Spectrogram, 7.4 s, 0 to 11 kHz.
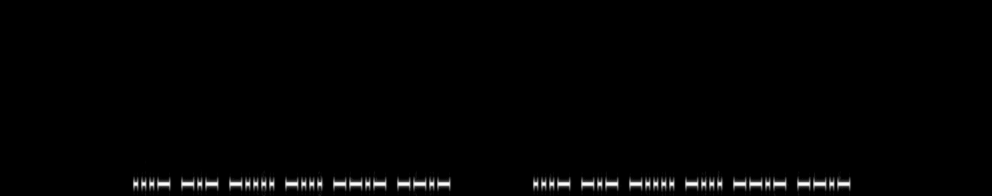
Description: Morse code, heard as a keyed tone, about 40 wpm, 700 Hz. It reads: VK6BQQ VK6BQQ
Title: DXCC-100 Call Signs - 6 Characters - Repeated 2x - 40wpm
